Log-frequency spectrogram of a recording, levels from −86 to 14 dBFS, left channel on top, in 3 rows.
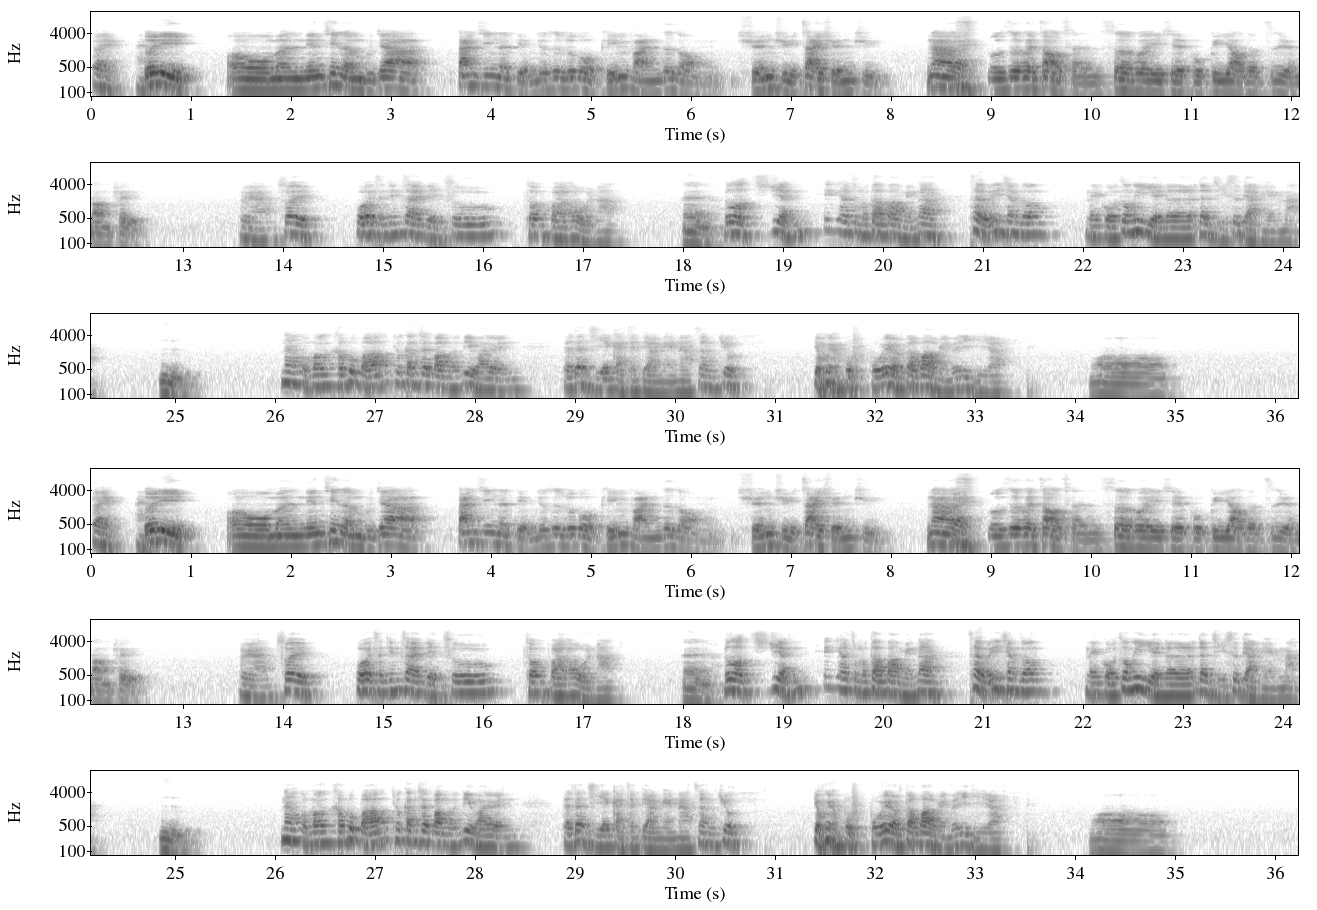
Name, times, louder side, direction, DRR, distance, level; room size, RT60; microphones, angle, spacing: voice 1, 0.0-0.5 8.6-8.8 13.6-14.3 14.7-16.1 16.4-17.3 18.4-20.5 20.9-21.6 22.0-24.2 26.1-28.4 28.9-30.6 31.4-33.3, right 2 dB, 50° right, 4 dB, 0.5 m, -33 dB
voice 2, 0.5-1.0 1.4-3.3 3.7-7.9 8.4-8.7 9.0-12.6 18.0-18.3 24.8-25.1 34.1-34.9, left 1 dB, ahead, -2 dB, 0.5 m, -31 dB
3.1 x 2.1 x 3.2 m, 0.39 s
head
